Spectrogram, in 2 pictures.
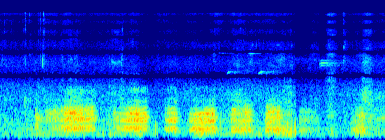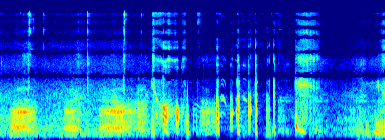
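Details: Two puppies, Carlee and Sonny, growl while playing together; rough, rasping bursts repeat roughly every half second, followed by sharp clicks and thumps of their scuffle near the end.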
